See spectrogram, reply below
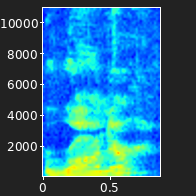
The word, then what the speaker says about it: Rauner: But Governor Bruce, and I, please forgive me if I'm mispronouncing, R-A-U-N-E-R, Rauner? – Rauner.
